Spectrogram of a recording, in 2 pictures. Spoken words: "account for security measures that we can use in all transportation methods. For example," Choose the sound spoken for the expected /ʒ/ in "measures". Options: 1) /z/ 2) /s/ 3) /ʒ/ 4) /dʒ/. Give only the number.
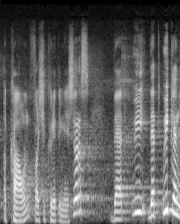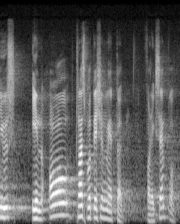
2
